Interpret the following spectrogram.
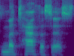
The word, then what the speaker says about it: metathesis: a what metastatic catheter it's easier for me to say metathesis if you think about it but it's metathesis the accent is on the second syllable okay moving on so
